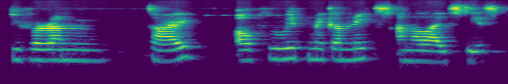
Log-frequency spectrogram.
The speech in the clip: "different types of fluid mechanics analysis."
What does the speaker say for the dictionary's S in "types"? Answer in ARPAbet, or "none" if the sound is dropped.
none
